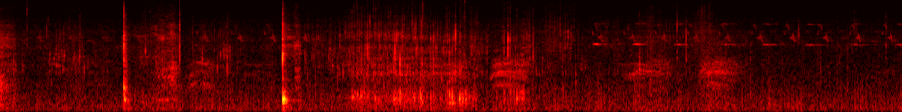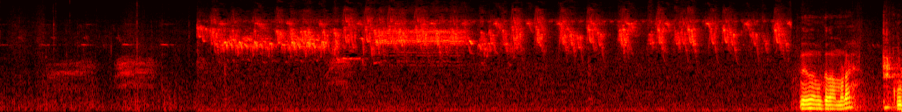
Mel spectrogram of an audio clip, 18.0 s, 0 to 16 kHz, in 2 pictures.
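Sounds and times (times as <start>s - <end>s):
weaver birds chirping chorus: 5.9s - 18.0s
faint bird calls: 6.0s - 7.8s, 9.4s - 17.0s.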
